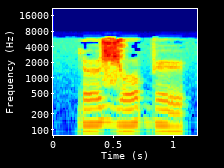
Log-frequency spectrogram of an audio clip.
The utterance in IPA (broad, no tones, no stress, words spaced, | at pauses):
ɾɵ ʑo bø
